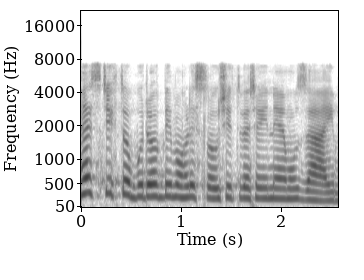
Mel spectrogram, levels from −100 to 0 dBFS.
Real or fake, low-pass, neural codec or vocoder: fake; 7.2 kHz; codec, 16 kHz, 4.8 kbps, FACodec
